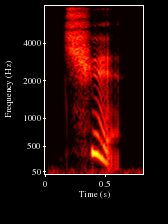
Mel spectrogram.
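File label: "que4", Chinese; 却; …なのにかえって；退く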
